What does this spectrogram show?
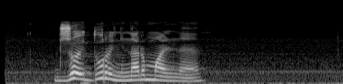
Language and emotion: Russian, angry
